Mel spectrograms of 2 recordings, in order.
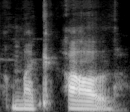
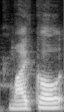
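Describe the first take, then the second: First: "Mikal" as mee-KAHL; "Mikal" in two syllables, not like English Michael; Hebrew pronunciation of Michal. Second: Said in the usual way. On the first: Shown as a demonstration. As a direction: say "Mikal" with a k and an open "ahl". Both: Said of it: "Michael is pronounced Mikal".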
